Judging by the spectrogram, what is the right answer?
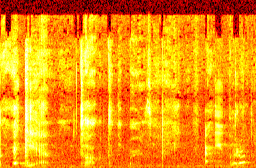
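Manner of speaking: mock very quiet voice. Retelling telling their dad they couldn't talk to someone: imitating a very quiet voice. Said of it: "I was talking like this".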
